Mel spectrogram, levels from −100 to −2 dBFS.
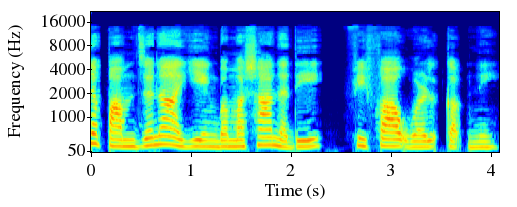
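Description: From start to finish the speech has plainly audible codec damage, with nothing above 14.2 kHz. This is likely Vorbis compression, at a rate that fits roughly 32 kbps. The encoder coarsely quantises the treble residue over its smooth spectral floor, so fine detail turns into grainy, hiss-like noise of similar energy, and attacks blur. Broadband hiss would sit evenly under everything; here the grain follows the sound itself and ends at the cut-off.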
